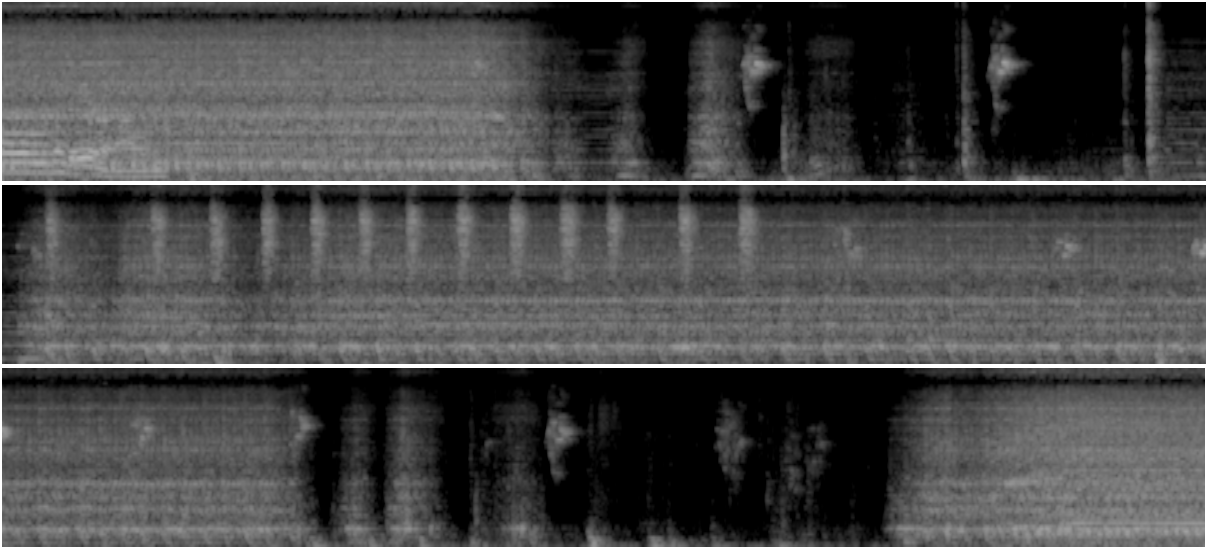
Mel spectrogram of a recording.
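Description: A sewing machine runs in long stretches while stitching all the way around a Christmas stocking, a steady mechanical whir broken by short pauses, with a voice speaking over parts of it.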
